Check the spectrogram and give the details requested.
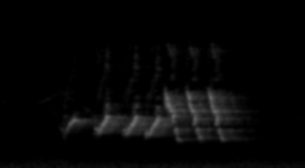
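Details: Double-collared seedeater, a caged bird entered in a web singing tournament, classic song style without third note: a high, clear run of about six quick descending whistled phrases, sweet and ringing, lasting around a second and a half.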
